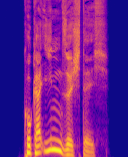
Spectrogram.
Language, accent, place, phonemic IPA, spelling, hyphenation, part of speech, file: German, Germany, Berlin, /kokaˈiːnˌzʏçtɪç/, kokainsüchtig, ko‧ka‧in‧süch‧tig, adjective, De-kokainsüchtig.ogg
- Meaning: addicted to cocaine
